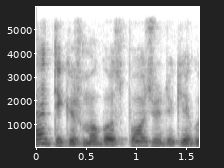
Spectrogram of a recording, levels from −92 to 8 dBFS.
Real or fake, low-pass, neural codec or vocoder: real; 5.4 kHz; none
